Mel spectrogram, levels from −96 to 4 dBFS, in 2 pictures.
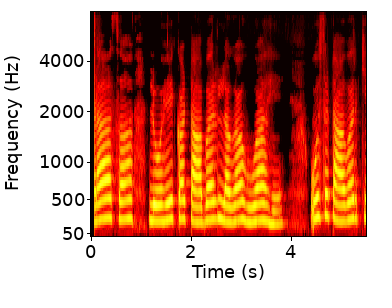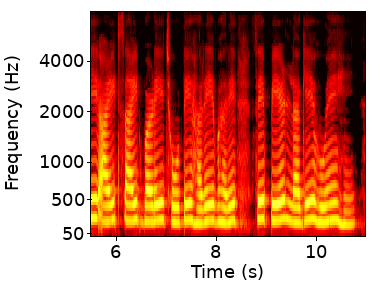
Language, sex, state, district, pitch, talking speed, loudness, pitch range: Kumaoni, female, Uttarakhand, Tehri Garhwal, 220 Hz, 115 wpm, -22 LUFS, 205-235 Hz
